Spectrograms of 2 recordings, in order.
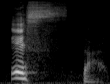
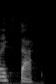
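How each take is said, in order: First: "Esta" with a loud, drawn-out ES; stress on first syllable. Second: Wrong-stress demo, "esta" as es-TÁ; stress on last syllable. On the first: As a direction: punch the first syllable of "Esta", then drop off. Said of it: "decimos, no decimos esta". ("Esta" con énfasis fuerte en la primera sílaba) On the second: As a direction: shift the weight of "esta" onto the final TA. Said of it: "no decimos esta". ("esta" con el acento en la última sílaba) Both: Shown as a demonstration.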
